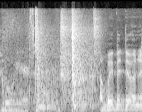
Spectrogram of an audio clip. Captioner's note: books hitting together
